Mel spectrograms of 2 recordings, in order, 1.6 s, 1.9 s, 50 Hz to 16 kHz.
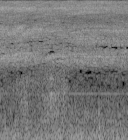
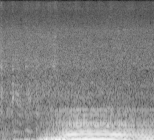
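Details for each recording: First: BMW N55 turbo engine, smoke/pressure test at the intake with the engine off: a loud, steady, high airy hiss from a huge boost leak, suspected at the turbo inlet. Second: BMW N55 starting after fuel pump module (EKP) replacement, with the check engine light on: the starter catches quickly, revs flare then drop to a steady low idle; normal start.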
